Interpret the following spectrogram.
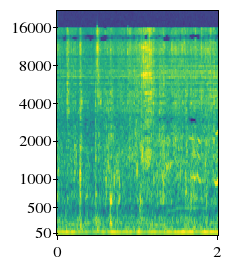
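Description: Faint light splashing of a kayak paddle and a child wading through shallow water behind the kayak, over a steady low rumble.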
